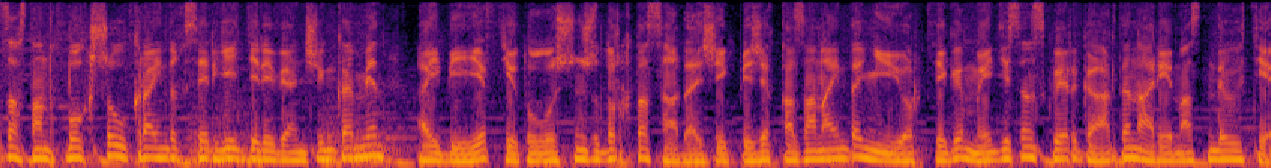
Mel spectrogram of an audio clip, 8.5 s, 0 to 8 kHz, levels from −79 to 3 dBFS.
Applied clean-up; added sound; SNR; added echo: none; Bowed string instrument; 10 dB; none.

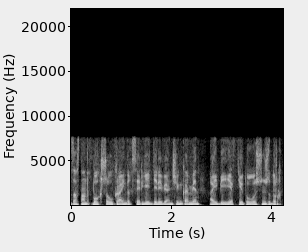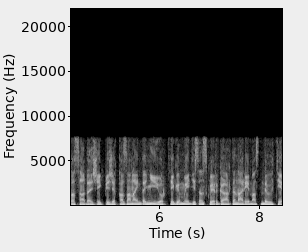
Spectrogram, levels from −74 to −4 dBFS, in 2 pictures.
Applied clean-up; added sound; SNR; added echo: neural mask model Resemble Enhance denoiser.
